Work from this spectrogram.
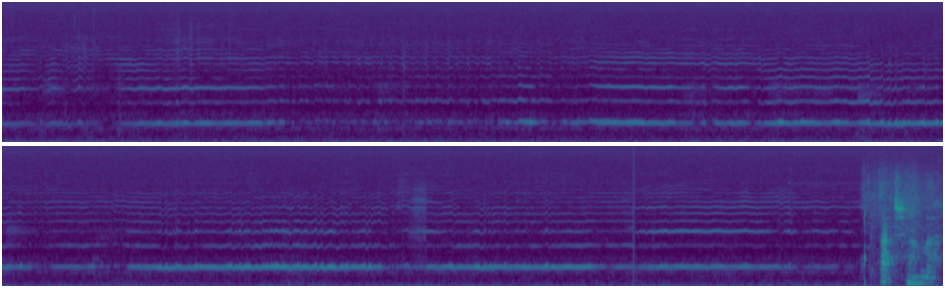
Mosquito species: Culex quinquefasciatus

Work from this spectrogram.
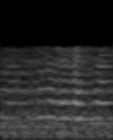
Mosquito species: Anopheles quadriannulatus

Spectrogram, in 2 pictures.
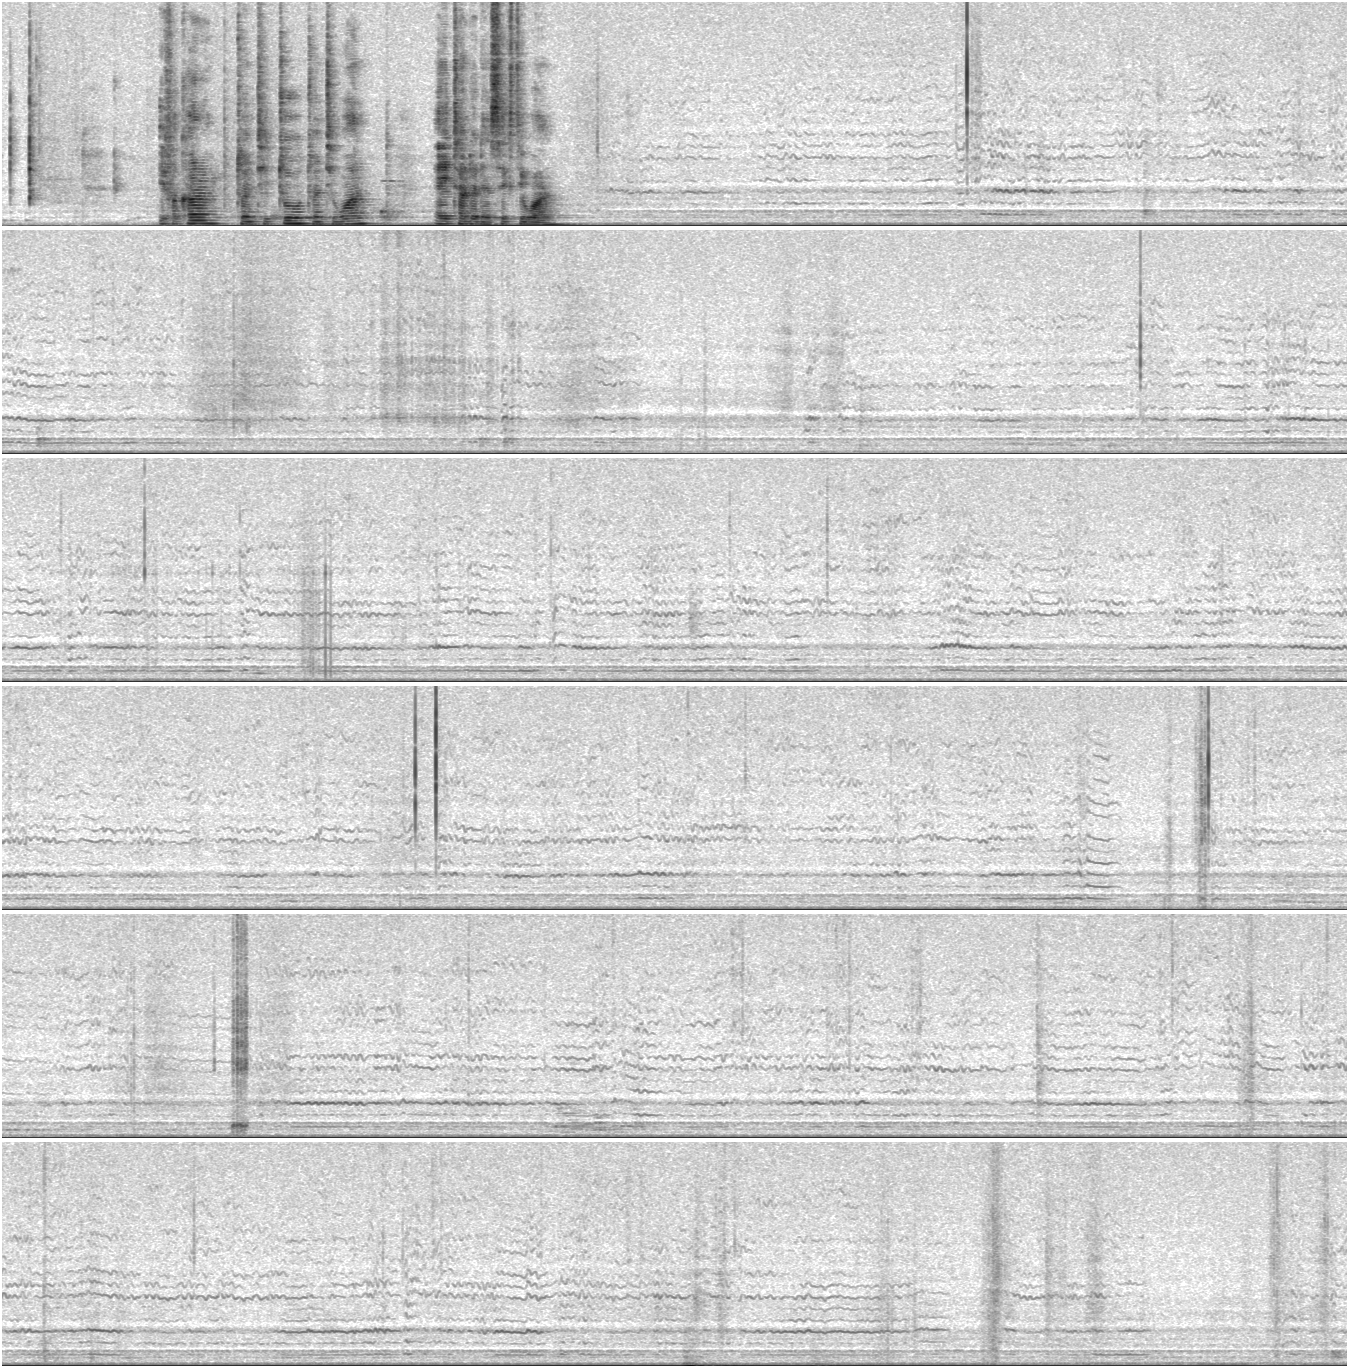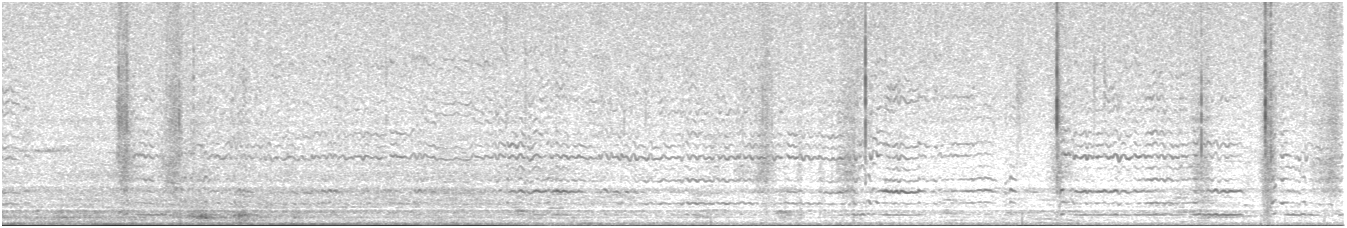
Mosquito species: Anopheles arabiensis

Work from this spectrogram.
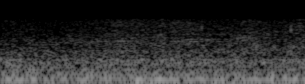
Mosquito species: Anopheles gambiae s.s.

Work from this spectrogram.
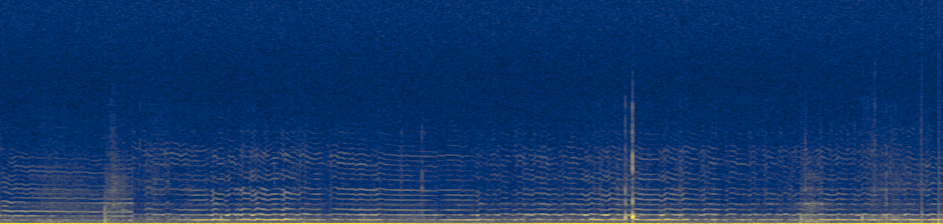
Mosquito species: Culex quinquefasciatus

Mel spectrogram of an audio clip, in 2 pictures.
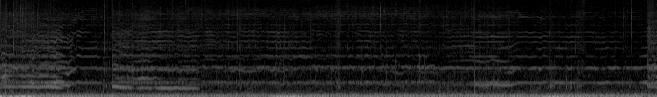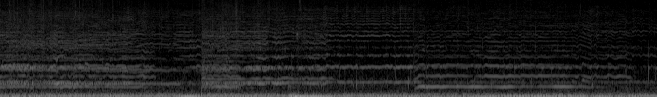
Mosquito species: Culex quinquefasciatus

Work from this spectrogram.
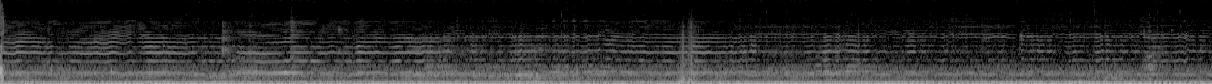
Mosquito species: Culex quinquefasciatus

